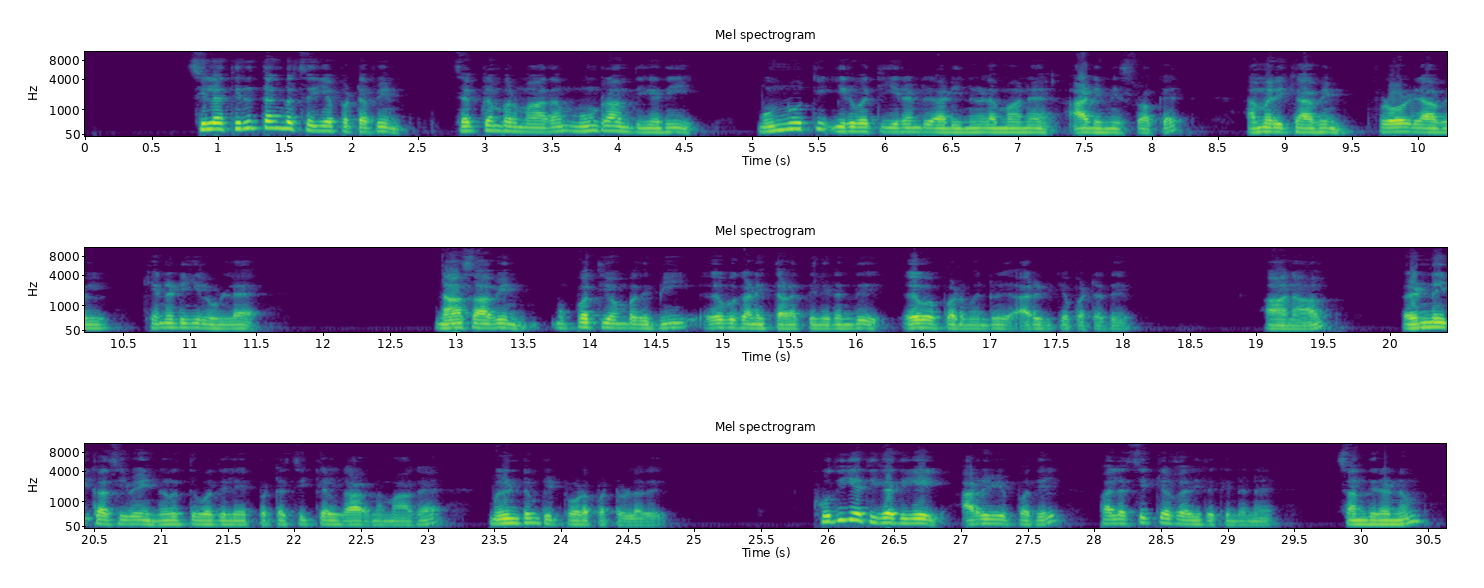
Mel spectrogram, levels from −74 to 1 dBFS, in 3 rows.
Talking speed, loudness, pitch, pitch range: 90 wpm, -17 LUFS, 110 Hz, 105-125 Hz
